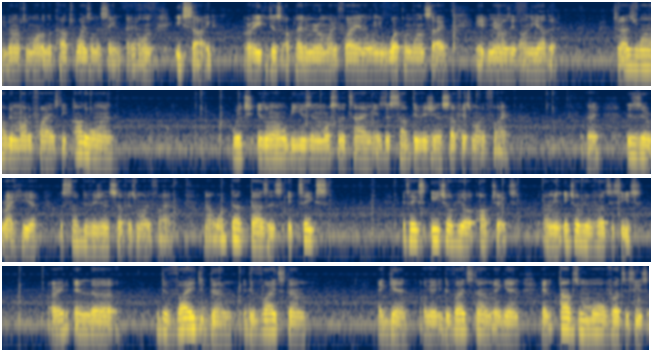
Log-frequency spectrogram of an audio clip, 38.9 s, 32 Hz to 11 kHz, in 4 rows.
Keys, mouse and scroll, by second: 8.9-10.3 middle drag, 9.6 Tab, 10.8 x, 11.3 click, 11.4 shift+a, 13.1-18.7 middle drag, 13.9 alt+r, 18.0-19.9 drag, 21.9-24.3 middle drag, 23.5 z, 24.4 middle click, 24.8 Tab, 28.9-31.4 middle drag, 32.3-38.9 middle drag.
